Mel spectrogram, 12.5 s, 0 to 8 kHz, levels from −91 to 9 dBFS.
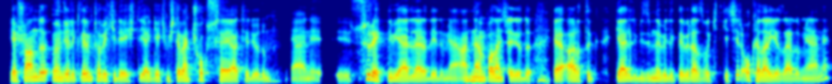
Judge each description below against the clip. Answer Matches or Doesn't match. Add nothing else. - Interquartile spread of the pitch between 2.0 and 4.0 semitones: Matches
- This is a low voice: Matches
